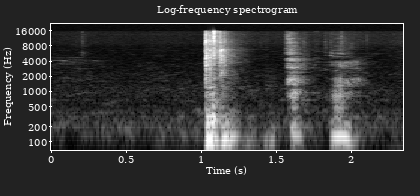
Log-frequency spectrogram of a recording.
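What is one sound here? Plastic parts click as hands handle them.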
